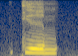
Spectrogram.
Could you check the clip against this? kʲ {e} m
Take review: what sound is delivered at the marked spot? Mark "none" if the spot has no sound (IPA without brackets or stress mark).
e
